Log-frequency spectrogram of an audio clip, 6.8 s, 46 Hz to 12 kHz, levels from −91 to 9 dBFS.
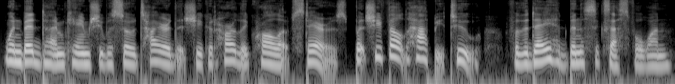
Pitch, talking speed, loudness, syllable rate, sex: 190 Hz, 230 wpm, -21 LUFS, 5.5 syllables/s, female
